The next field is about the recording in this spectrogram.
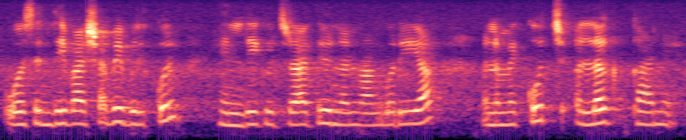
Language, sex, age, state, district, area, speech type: Sindhi, female, 30-45, Gujarat, Surat, urban, spontaneous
